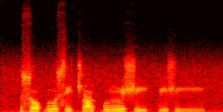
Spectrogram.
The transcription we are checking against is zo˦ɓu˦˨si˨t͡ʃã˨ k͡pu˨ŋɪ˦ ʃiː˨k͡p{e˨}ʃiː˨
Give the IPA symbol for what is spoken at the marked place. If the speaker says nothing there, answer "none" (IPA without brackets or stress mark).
i˨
